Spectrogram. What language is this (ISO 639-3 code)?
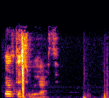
kab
